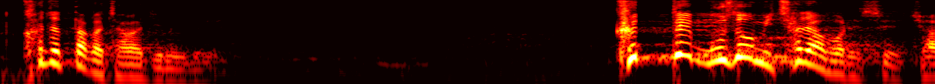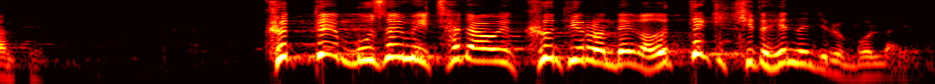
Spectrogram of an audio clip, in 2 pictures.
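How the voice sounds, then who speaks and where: A middle-aged man preaching at a revival meeting, telling a story and acting out his own prayers for the congregation. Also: high voice. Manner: animated, acts out his own prayers and shouts; addresses the congregation often. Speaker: guest pastor at a revival meeting. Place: church sanctuary. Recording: long church reverb.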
